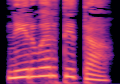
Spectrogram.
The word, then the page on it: ನಿರ್ವರ್ತಿತ: Kannada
